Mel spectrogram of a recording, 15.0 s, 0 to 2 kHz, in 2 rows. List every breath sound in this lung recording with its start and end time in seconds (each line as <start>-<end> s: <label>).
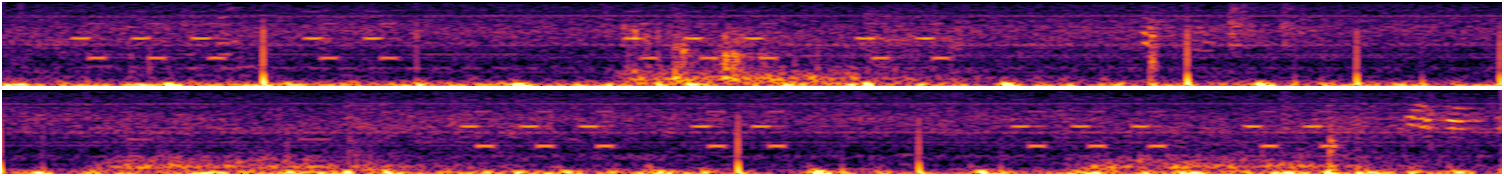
7.97-9.47 s: inhalation
12.84-14.34 s: inhalation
